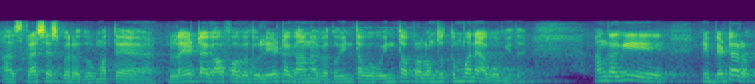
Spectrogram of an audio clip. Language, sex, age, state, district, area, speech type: Kannada, male, 30-45, Karnataka, Kolar, rural, spontaneous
